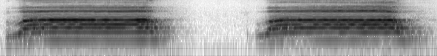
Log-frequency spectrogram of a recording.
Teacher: ये दोनों होठों की गोलाई से अदा होता है · اور آگے ہے واو، یہ واو جو ہے یہ دونوں ہونٹوں کی گلائی سے ادا ہوتا ہے، دونوں ہونٹوں کو گول کر کے اس واو کو جو ہے وہ ادا کرتے ہیں۔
